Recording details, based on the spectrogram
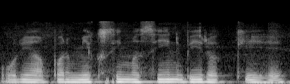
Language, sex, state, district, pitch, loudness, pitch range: Hindi, male, Uttar Pradesh, Saharanpur, 110 Hz, -13 LUFS, 105-115 Hz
